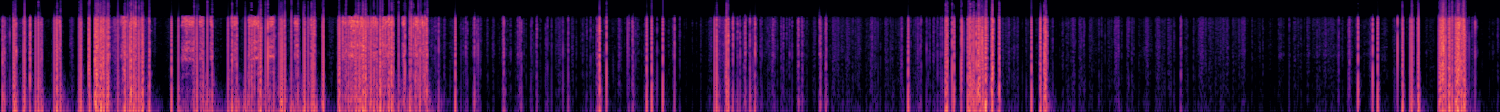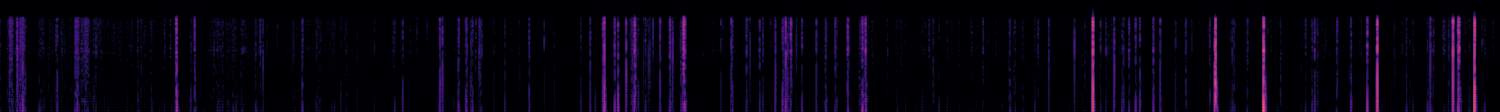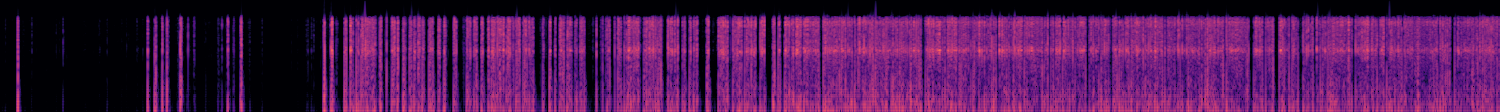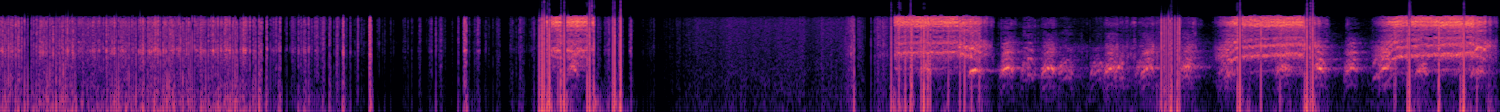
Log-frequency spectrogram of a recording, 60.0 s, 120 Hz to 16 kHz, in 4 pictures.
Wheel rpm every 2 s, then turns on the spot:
160, 180, 200, 200, 170, 160, 180, 230, 230, 230, 240, 230, 230, 230, 230, 230, 230, 230, 230, 230, 230, 230, 230, 230, 230, 160, 30, 100, 40, 100.
54-56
